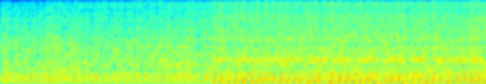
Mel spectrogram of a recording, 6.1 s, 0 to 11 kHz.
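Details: Small single-cylinder tiller engine, after about 20 years sitting, with fuel added and in neutral, catches, then settles into an even, regular putter with no knocks: normal idle.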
